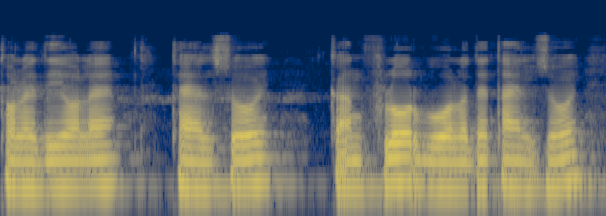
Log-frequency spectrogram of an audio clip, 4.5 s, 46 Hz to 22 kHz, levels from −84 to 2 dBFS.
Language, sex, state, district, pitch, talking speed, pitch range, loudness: Chakma, male, Tripura, Unakoti, 115 Hz, 105 wpm, 110-120 Hz, -18 LUFS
